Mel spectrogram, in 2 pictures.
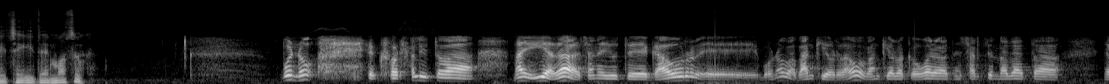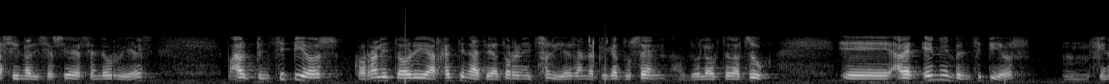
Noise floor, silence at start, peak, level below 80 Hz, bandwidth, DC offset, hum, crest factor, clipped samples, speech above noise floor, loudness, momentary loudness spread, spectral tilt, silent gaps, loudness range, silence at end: -61 dBFS; 0 s; -2 dBFS; -48 dBFS; 12.5 kHz; under 0.1%; none; 22 dB; under 0.1%; 38 dB; -23 LUFS; 14 LU; -7 dB/octave; none; 10 LU; 0 s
